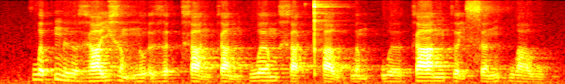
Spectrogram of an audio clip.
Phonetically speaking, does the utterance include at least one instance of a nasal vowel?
no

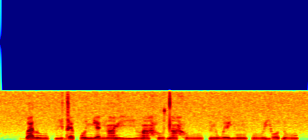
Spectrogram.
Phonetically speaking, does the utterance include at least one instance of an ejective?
no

